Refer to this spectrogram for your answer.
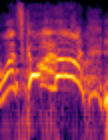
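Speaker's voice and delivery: high, loud, slow mock yell; hammed-up angry dad shout. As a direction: bellow it into the kids' room. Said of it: "and you're going".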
